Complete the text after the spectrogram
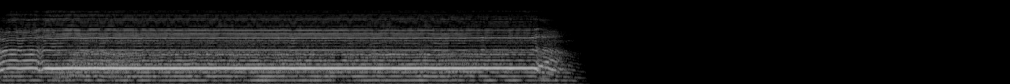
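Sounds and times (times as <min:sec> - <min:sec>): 
women singing a song from the Solomon Islands: 0:00.0 - 0:05.9.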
